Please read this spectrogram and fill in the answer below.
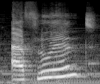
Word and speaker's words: affluent: The fourth pair is affluent and effluent. Little difference in the beginning only. The first word is AFFLUENT, affluent. As sound is longer than usual, affluent.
